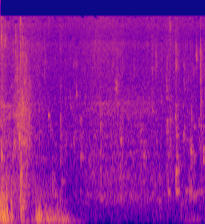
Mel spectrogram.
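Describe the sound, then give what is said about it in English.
A brief slosh of ocean water against a surface, loudest in the first moment, then fading into faint trickling and lapping sounds with no voices. “Uh, the ocean can take me as far north as it is going to.”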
